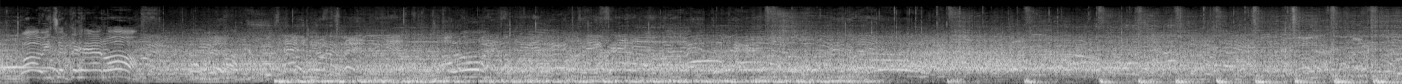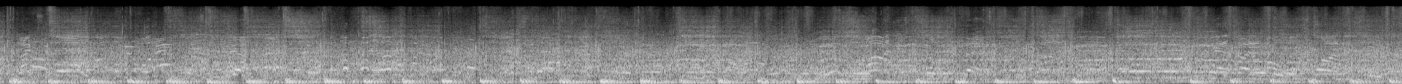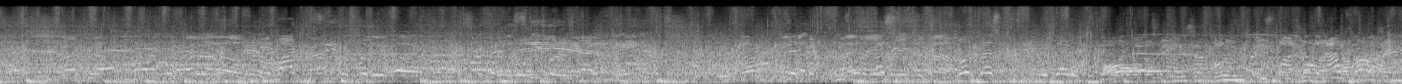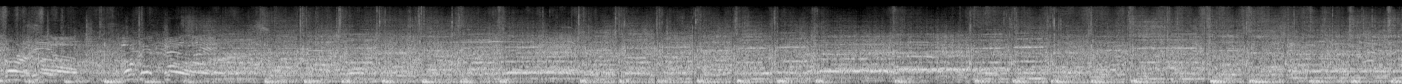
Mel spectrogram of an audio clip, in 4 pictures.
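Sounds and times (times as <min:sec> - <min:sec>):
marching band playing: 0:00.0 - 0:56.0
stadium crowd cheering: 0:00.0 - 0:56.0.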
